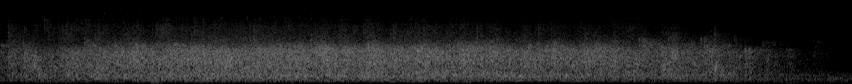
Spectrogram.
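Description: Audience applauding, building up over the first second or two and dying away near the end.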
